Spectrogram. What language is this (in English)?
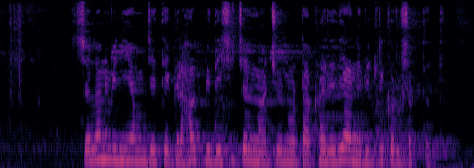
Marathi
